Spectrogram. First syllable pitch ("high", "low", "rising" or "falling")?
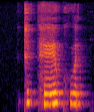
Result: rising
